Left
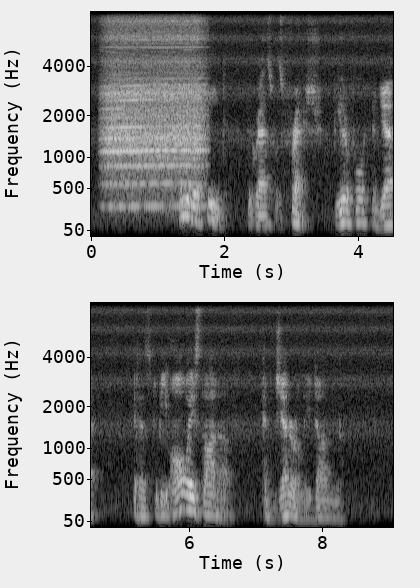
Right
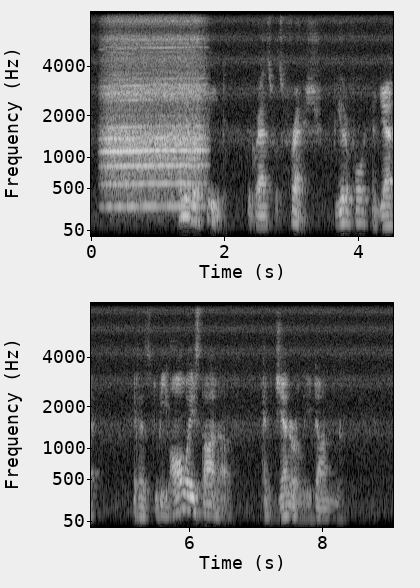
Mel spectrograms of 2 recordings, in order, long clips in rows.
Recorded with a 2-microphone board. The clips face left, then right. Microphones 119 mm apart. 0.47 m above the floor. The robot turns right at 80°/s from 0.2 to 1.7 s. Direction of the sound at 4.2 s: 40° right (ahead or behind).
